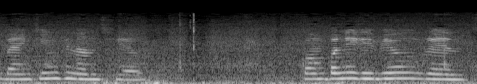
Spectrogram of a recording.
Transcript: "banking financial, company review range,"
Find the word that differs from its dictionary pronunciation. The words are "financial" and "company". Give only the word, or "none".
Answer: financial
